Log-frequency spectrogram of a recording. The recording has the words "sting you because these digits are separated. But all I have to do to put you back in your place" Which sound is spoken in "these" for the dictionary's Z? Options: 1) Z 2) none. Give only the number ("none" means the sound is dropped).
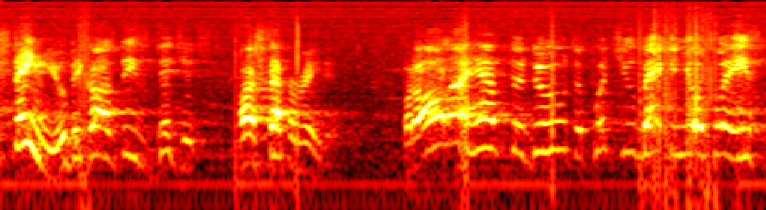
1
